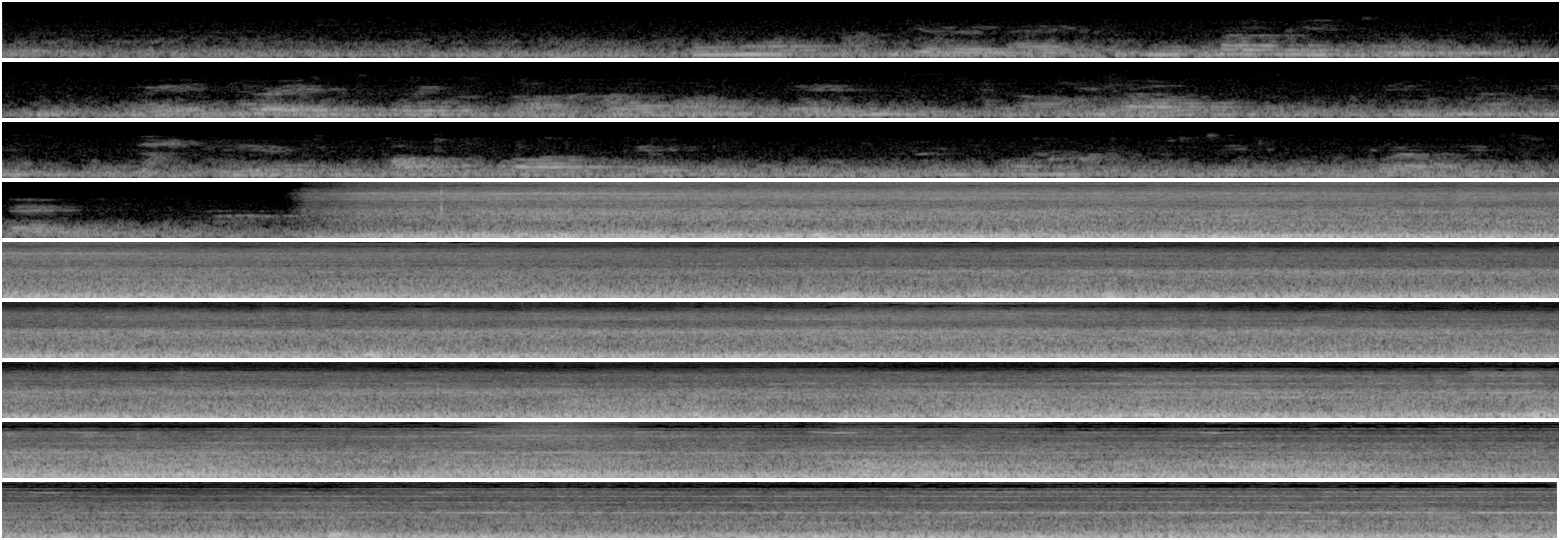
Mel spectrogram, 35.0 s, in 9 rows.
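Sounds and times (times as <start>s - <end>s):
train wheels rumbling on rails: 12.4s - 35.0s.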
